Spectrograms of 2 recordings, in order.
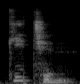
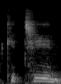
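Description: First: KITCHEN stressed on KIT with weak "chən"; English-style pronunciation. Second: KITCHEN as two equal full syllables, "kit-chin"; Vietnamese-style pronunciation. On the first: Teacher contrasting with Vietnamese reading, KITCHEN in English-style stress. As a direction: hit KIT, let the end of KITCHEN shrink, English style. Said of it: "nói theo kiểu tiếng Anh". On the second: Teacher contrasting with English, KITCHEN in Vietnamese-style even syllables. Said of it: "nói theo kiểu Việt Nam". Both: Shown as a demonstration.

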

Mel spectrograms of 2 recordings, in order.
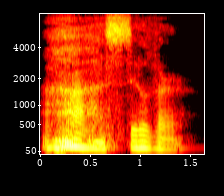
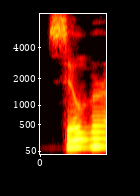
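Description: First: "Silver" falling after a loud "Ah"; grim confirmation. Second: "Silver?" as a higher, light question. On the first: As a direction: confirm "Silver" firmly, pitch coming down. Castaway confirms the dreaded name. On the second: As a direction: ask "Silver?" with raised pitch. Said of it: "I asked". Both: A narrator's reading.

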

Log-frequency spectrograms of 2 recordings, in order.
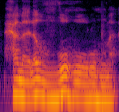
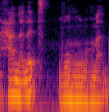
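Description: First: حملت with its ت merged into the ظ of ظهورهما; idgham. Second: حملت with a clear final ت before ظهورهما; izhar. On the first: Teacher shows students how Warsh would say it, idgham. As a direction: run حملت into ظهورهما as one doubled ظ. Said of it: "He recited with الإدغام". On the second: Teacher shows students Qalun's reading, izhar. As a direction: release the ت of حملت, then start ظهورهما. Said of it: "بالإظهار". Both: Shown as a demonstration.

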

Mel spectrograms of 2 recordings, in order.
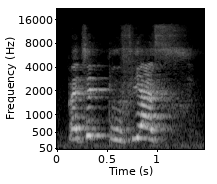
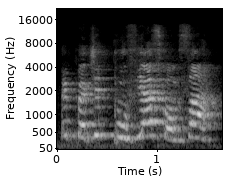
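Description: First: Petite poufiasse dragged out slowly; slow mocking insult. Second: Said in the usual way. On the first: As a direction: linger on petite to sneer. (insulte traînée lentement)

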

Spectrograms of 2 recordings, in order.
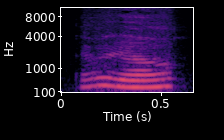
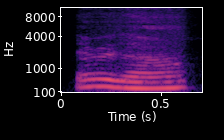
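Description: Both takes have the same delivery.

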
